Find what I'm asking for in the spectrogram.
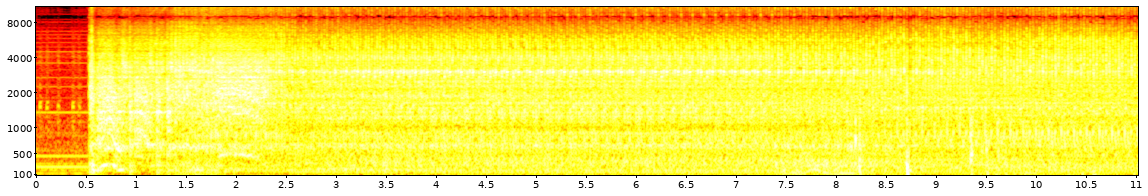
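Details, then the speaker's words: Audi A2 1.4 AUA petrol engine after replacing hydraulic lifters and timing belt; starts at once, then loud fast metallic clatter rides over the idle constantly; valvetrain clatter persists, owner suspects piston slap or worn-out engine. "aber hört mal, da ist es hört sich immer noch sehr laut an, ne? Glaube der Motor ist einfach hinüber."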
